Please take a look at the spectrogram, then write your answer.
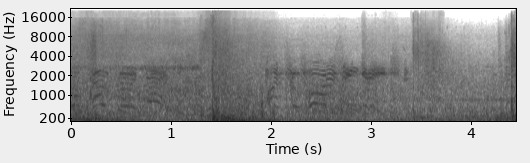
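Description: Mortar fire in the strategy game Company of Heroes 3 as rounds land on grenadiers, with a heavy thump and a burst near the middle over a dense backdrop of battle noise, while a caster talks over it.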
